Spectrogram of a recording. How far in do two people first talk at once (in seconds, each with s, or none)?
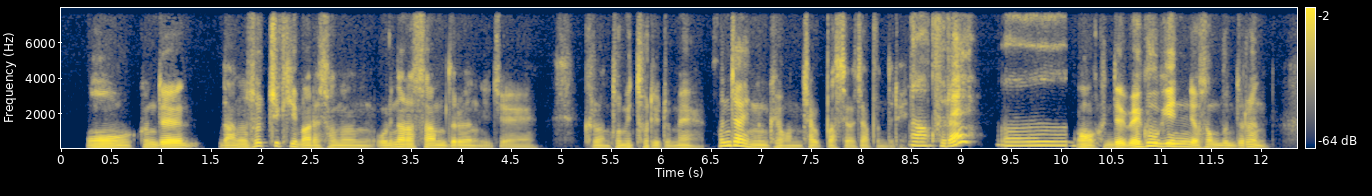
none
